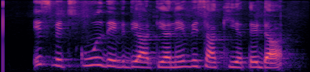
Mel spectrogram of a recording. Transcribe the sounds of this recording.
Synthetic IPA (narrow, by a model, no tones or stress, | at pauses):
ɪsʋɪt͡ʃskuːld̪eːʋɪd̪jaːɾt̪ʰijãːneːʋɪsaːkʰiːət̪eːɖaː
